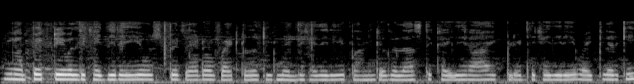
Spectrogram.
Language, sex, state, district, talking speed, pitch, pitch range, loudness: Hindi, female, Bihar, Darbhanga, 320 wpm, 215 Hz, 210-220 Hz, -17 LUFS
